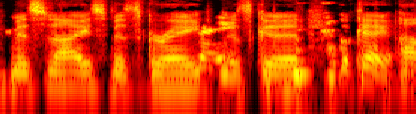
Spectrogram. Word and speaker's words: Goode: listeners who don't know your last name is spelled g o de you probably say my name is Mrs good I understand that there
